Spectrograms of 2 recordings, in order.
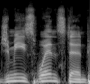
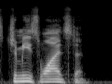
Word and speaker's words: Jameis Winston: You know, if you said Jameis Winston, people would make fun of you. It's Jameis Winston.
